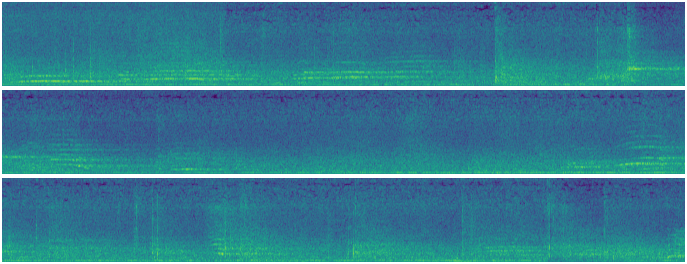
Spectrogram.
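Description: Young players shout and call out to each other across the rink.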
